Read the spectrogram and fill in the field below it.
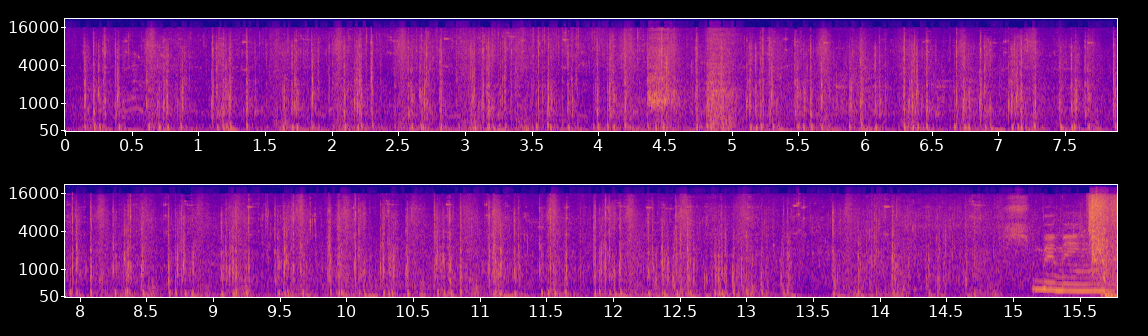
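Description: Horse hooves clip-clop in a quick, steady rhythm for the whole stretch in The Elder Scrolls Online. A faint voice sits underneath, and a short tonal sound comes at the very end.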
